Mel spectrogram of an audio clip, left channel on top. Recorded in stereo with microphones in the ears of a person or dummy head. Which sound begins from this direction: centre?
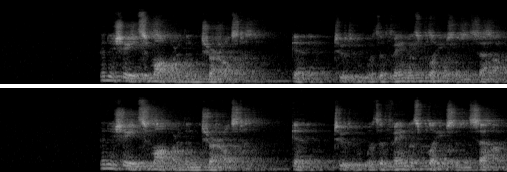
A man speaking, at 1.0 s.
